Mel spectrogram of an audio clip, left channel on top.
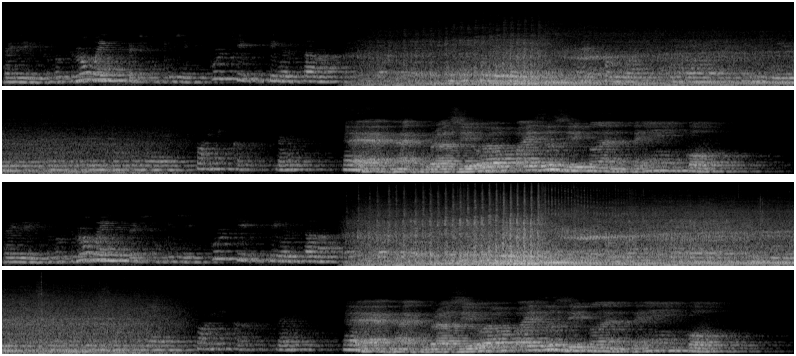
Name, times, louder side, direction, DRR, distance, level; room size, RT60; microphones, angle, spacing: voice 1, 0.0-3.3 4.4-6.4 6.6-10.4 10.7-10.9, equal, 50° left, -5 dB, 3.4 m, -34 dB
Vehicle, 3.4-9.8, right 5 dB, 80° right, 0.4 m, -31 dB
voice 2, 11.3-15.0, left 1 dB, 30° left, -9 dB, 2.6 m, -27 dB
18.0 x 6.6 x 3.9 m, 1.4 s
head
